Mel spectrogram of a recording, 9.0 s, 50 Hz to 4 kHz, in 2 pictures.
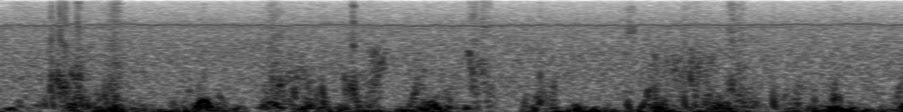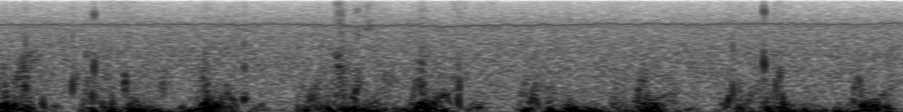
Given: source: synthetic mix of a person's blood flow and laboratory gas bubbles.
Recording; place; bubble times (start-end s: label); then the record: Doppler ultrasound of blood flow; precordium
0.05-0.81 s: bubbles
1.28-1.66 s: bubbles
1.69-1.94 s: bubbles
2.32-2.49 s: bubbles
2.66-2.75 s: bubbles
3.10-3.21 s: bubbles
3.26-4.03 s: bubbles
4.55-4.78 s: bubbles
4.85-5.18 s: bubbles
5.30-5.36 s: bubbles
5.70-5.78 s: bubbles
6.06-6.52 s: bubbles
6.76-6.85 s: bubbles
6.90-7.00 s: bubbles
7.23-7.30 s: bubbles
7.55-7.66 s: bubbles
8.11-8.25 s: bubbles
8.29-8.47 s: bubbles
From the record:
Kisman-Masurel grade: 342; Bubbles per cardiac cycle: rolling drumbeat, 9 or more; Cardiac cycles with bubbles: 100%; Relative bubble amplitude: moderate (0.250 to 0.450); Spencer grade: 3 (all of the cardiac periods contain showers or single bubble signals, but not dominating or overriding the cardiac motion signals); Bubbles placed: only in the low amplitude regions of the cardiac cycle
